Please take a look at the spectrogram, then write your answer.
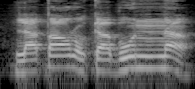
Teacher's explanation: را کو یہاں موٹا پڑھیں گے، را کے اوپر جزم ہے، اس سے پہلے زبر ہے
